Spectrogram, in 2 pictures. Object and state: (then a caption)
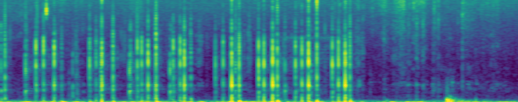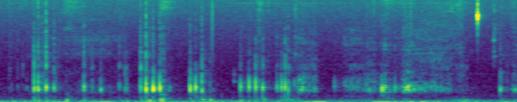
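Leather sneaker. Fingertips and nails scratch and rub along the side and toe of a single white leather low-top sneaker with laces, hollow and empty, held close to the microphone. Fast, dense scratching and light tapping fill the first few seconds, then ease into softer, slower rubbing broken by short bursts of scratches, all with a low, muffled body.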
